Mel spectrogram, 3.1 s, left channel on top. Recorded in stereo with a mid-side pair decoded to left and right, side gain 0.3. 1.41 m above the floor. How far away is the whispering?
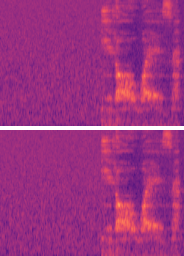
About 1.8 m.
